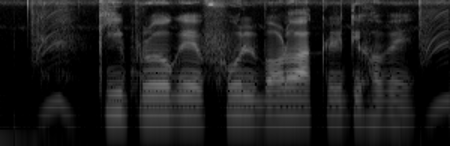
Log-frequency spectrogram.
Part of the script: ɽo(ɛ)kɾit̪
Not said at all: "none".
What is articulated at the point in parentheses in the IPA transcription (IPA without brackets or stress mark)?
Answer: a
